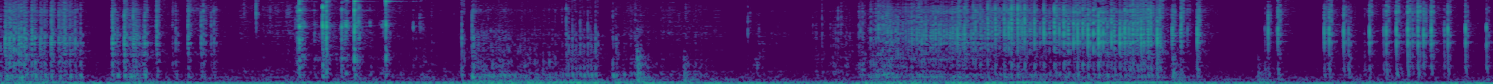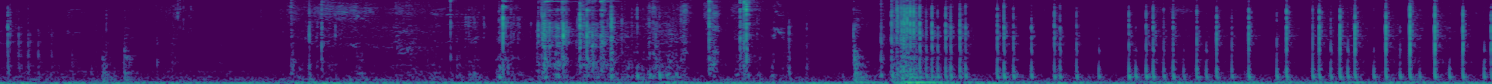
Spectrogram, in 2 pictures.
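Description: Long nails tap and scratch the front and sides of a medium, rigid, polka-dot faux leather vanity (train) case resting on a table. The sound is a quiet, steady stream of rapid, dry clicks and scratchy rubbing that die away almost instantly, sitting over a low, dull thump, with one slightly louder knock near the end.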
